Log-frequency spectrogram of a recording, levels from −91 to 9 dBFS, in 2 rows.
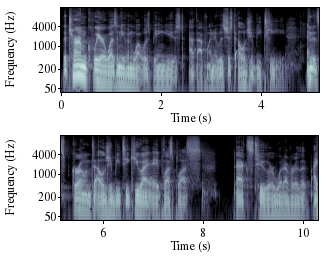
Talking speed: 165 wpm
